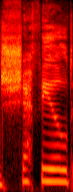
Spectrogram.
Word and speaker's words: Sheffield: exactly as they're spelled the double F in Sheffield is pronounced as one letter and the same at the end of Cardiff and on the words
